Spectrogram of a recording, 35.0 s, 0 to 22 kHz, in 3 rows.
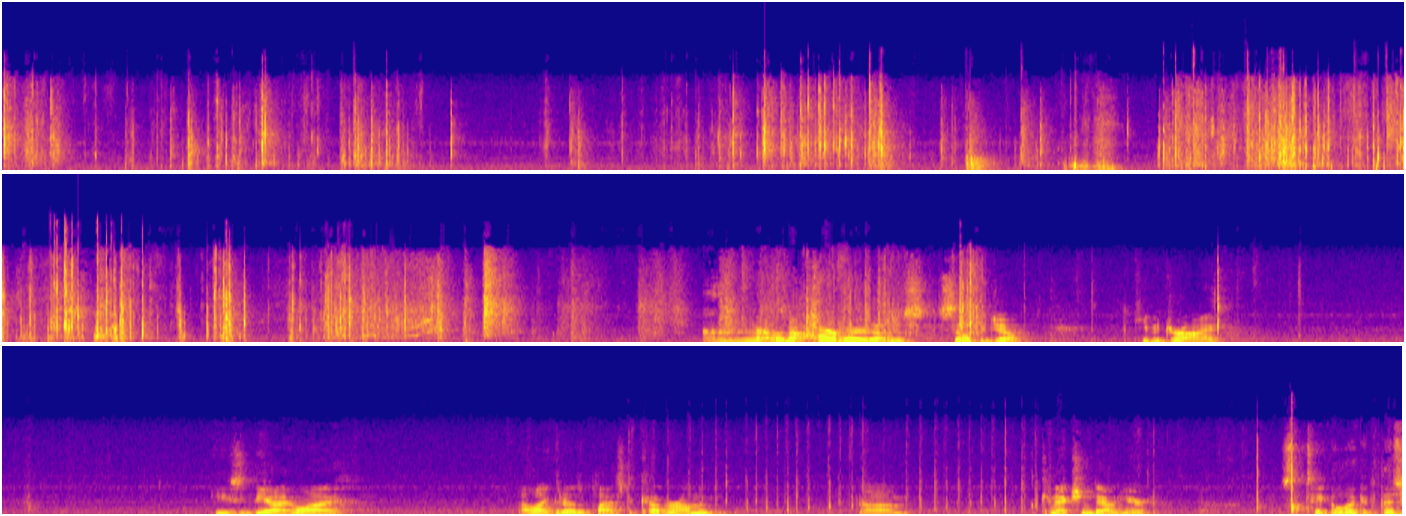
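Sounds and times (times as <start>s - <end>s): plastic packaging crinkling: 0.0s - 3.9s, 4.5s - 8.9s, 9.6s - 15.8s, 28.8s - 33.0s.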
